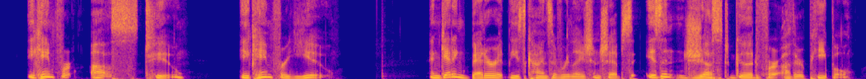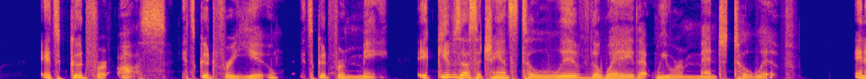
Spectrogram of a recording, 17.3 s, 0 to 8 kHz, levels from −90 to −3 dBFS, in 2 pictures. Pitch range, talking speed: 145-185 Hz, 175 wpm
